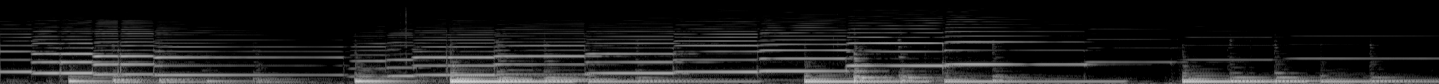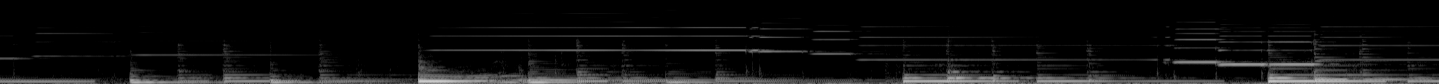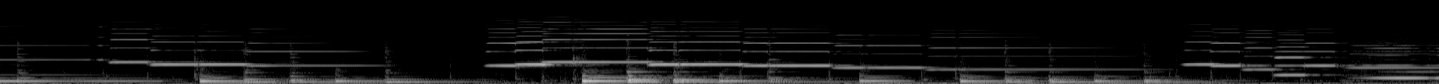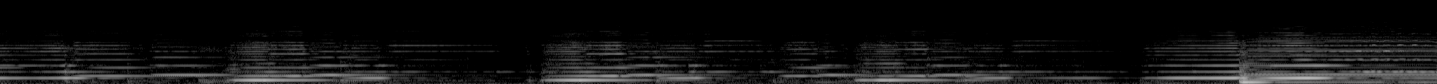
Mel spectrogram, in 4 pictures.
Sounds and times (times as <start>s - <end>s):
Musical instrument: 0.0s - 31.7s, 54.8s - 57.5s.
